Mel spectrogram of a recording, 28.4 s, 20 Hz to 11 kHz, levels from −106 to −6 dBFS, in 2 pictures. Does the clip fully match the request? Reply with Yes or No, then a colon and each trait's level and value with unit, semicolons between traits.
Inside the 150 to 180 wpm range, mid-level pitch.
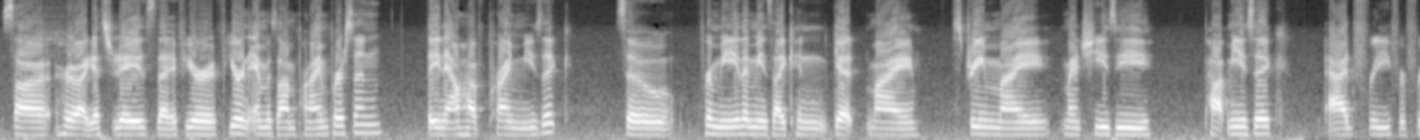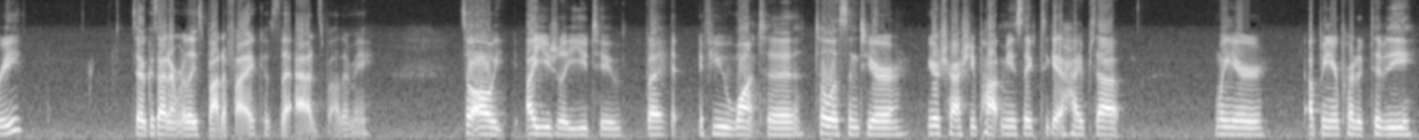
Yes: average, 160 wpm; medium, 160 Hz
